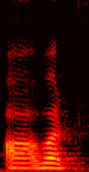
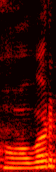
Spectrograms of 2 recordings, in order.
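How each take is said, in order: First: The initial h sound is silent. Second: The initial h sound is pronounced. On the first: The speaker calls it right. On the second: The speaker calls it wrong.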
